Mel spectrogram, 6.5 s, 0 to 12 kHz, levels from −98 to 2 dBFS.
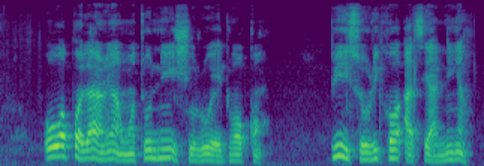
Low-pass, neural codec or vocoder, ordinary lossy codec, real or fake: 10.8 kHz; vocoder, 44.1 kHz, 128 mel bands, Pupu-Vocoder; none; fake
